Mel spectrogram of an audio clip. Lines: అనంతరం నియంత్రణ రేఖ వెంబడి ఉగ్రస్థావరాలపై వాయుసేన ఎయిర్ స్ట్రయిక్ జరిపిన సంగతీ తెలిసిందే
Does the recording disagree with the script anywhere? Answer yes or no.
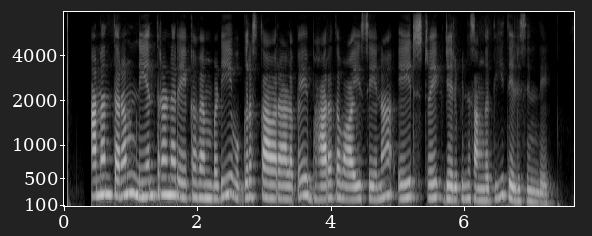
yes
